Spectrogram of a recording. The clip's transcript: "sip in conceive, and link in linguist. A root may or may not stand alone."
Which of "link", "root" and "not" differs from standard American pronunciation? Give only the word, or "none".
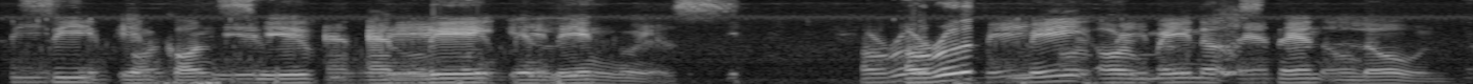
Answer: link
